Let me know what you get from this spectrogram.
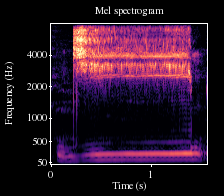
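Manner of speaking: جیم held long, one madd; long sung-out جیم; drawn-out jeem. Shown as a demonstration. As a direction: stretch جیم slowly to its full length. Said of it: "یہاں جیم کو تھوڑا سا کھینچنا ہے".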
